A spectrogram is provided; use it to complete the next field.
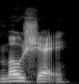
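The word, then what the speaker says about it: משה: which in Hebrew is just m o e pronounced Moshe so the main character of The Bible shares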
